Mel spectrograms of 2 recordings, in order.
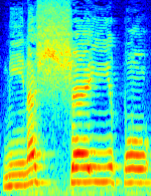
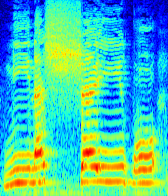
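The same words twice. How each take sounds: No difference in how they are said.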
